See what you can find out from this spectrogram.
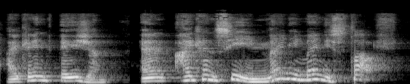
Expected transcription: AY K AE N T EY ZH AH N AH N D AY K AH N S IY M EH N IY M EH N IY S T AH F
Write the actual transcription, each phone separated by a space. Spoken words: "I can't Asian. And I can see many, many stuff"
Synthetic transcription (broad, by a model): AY K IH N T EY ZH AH AH N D AY K AH N S IY M EH N IY M EH N IY S T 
